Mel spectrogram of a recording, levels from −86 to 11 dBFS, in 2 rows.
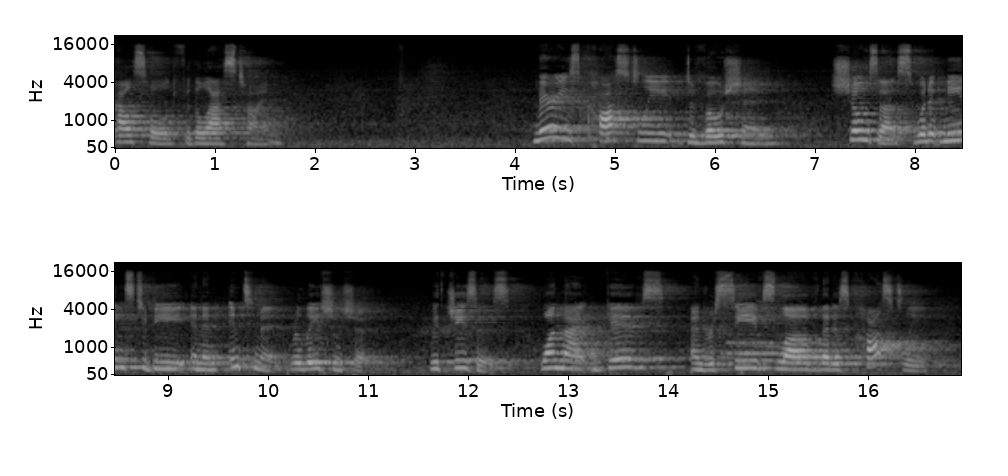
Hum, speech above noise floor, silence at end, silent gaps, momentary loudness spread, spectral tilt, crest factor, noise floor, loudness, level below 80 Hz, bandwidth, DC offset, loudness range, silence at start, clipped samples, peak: none; 24 dB; 0 s; none; 13 LU; -3 dB/octave; 20 dB; -57 dBFS; -32 LUFS; -68 dBFS; 16 kHz; under 0.1%; 8 LU; 0 s; under 0.1%; -14 dBFS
